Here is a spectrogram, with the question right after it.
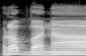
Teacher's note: রয় জবর আসলে আকার প্রকাশ পায় না, রই থাকবে, রা হবে না।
